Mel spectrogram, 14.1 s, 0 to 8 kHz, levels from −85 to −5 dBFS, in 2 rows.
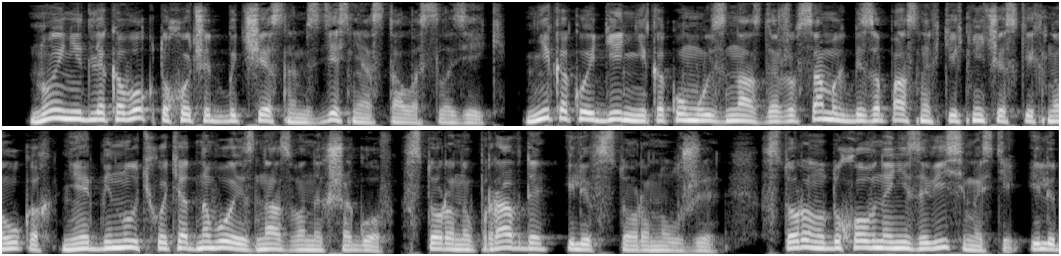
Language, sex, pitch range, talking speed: Russian, male, 110-150 Hz, 185 wpm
